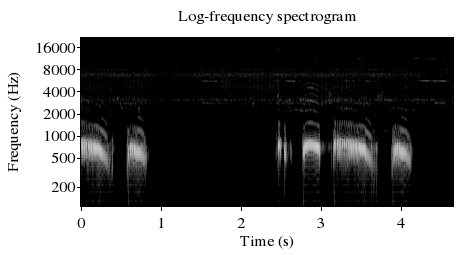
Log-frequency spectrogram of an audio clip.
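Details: Spotted dove, a forest bird, calling: two phrases of short, hoarse cooing notes, each slightly falling, the second phrase of four notes with a longer drawn-out coo in the middle, separated by a pause of about two seconds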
